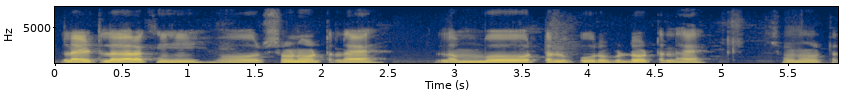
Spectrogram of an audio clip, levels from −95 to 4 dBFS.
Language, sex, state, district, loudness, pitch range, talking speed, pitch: Hindi, male, Rajasthan, Churu, -18 LUFS, 115-130 Hz, 175 wpm, 120 Hz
